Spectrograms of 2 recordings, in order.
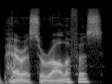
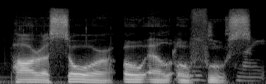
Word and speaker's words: Parasaurolophus: "Even Parasaurolophus?" Travis asked, mangling the pronunciation deliberately. Brooke giggled. Parasaurolophus. You have to say the middle part louder."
